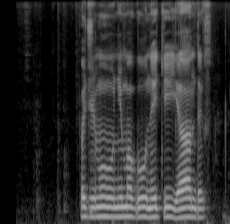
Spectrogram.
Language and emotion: Russian, sad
